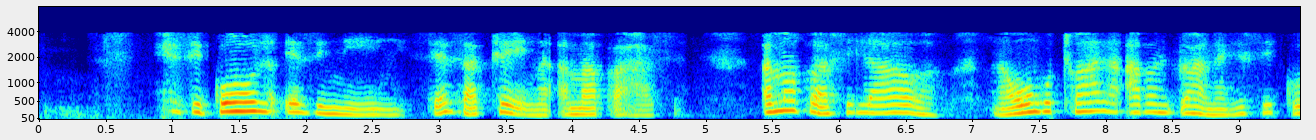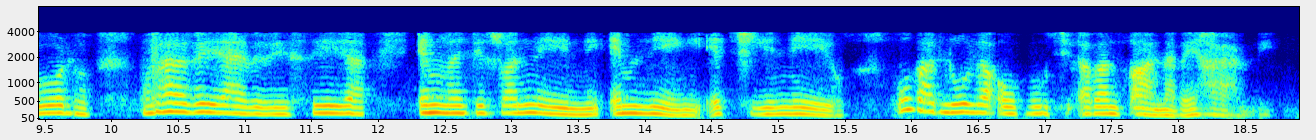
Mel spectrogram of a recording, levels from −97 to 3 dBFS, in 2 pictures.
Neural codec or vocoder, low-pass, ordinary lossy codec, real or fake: codec, 16 kHz in and 24 kHz out, 0.6 kbps, FocalCodec, streaming, 2048 codes; 7.2 kHz; AAC, 16 kbps; fake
